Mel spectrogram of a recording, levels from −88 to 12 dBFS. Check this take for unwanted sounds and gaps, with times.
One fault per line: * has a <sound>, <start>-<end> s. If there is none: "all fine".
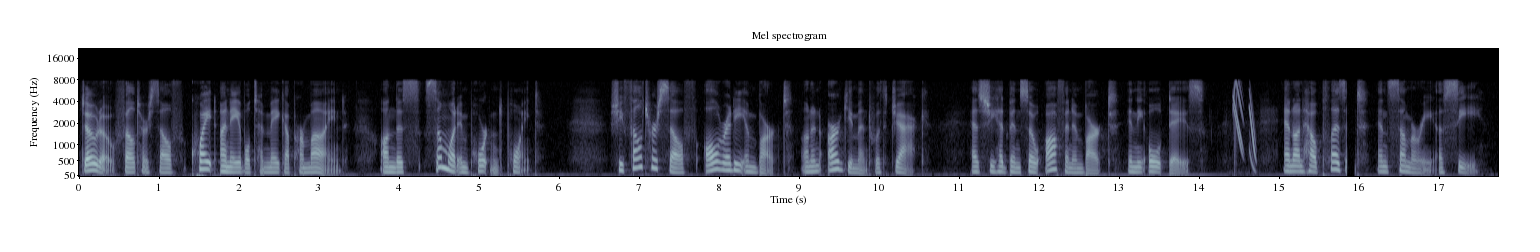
* has a chirp, 14.4-14.7 s
* has a dropout, 15.8-15.9 s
